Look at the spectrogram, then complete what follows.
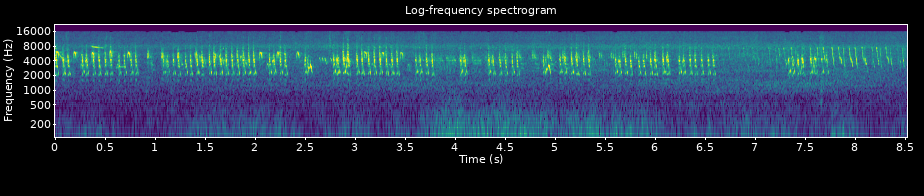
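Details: A marsh grassbird perched in a reed bed on 18 June 2024 sings loudly to display: fast, buzzy, chattering phrases of rapidly repeated high notes, with brief pauses between bursts, over a low rumble of wind.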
